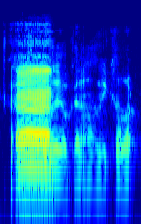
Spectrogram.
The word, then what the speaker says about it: Liliuokalani: By the way, Liliuokalani correctly.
